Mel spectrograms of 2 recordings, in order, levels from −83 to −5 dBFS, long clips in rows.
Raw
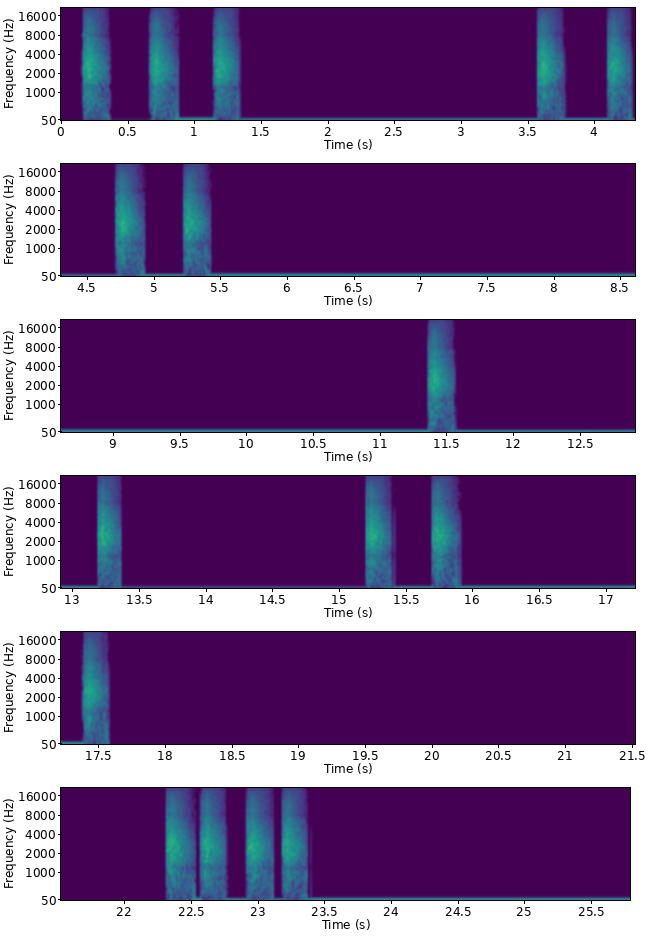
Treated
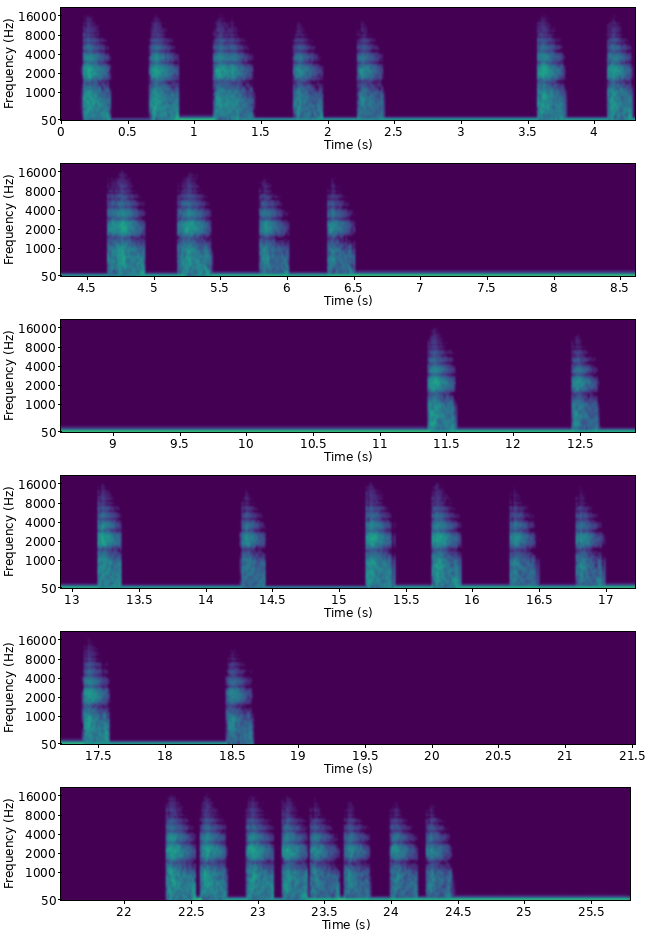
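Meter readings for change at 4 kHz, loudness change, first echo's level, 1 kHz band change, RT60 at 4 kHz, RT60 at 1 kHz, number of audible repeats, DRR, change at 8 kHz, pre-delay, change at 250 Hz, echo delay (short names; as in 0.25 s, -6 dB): -10.5 dB, -8.5 dB, -6.5 dB, +3.0 dB, none, none, 1, none, -15.5 dB, none, +11.0 dB, 1.077 s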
